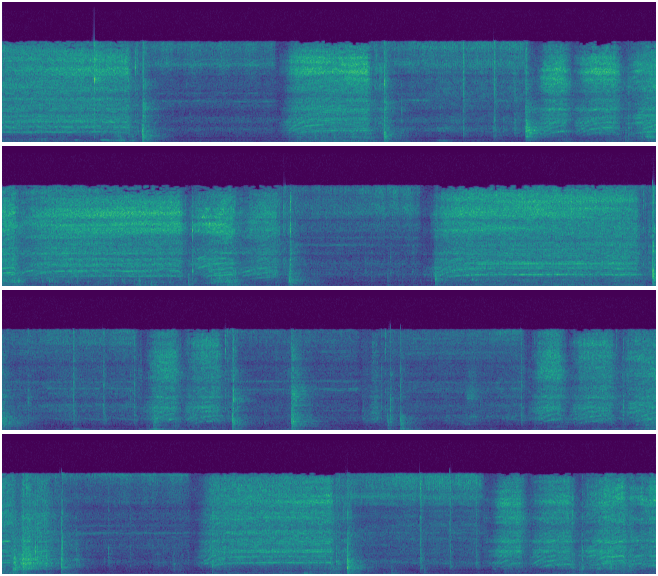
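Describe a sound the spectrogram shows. A small robot's motors whir as it drives across a table.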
